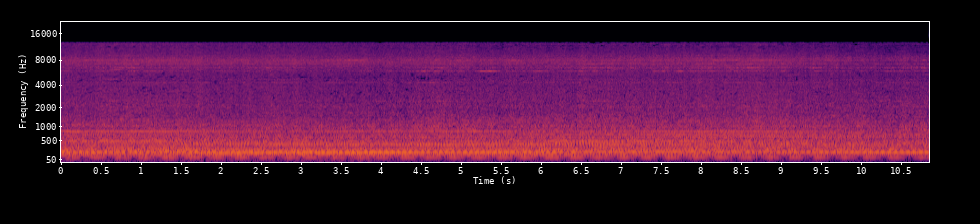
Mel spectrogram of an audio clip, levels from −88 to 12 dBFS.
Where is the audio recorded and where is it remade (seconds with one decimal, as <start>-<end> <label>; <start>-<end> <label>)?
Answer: 0.0-3.9 remade; 3.9-7.9 recorded; 7.9-9.1 remade; 9.1-10.9 recorded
